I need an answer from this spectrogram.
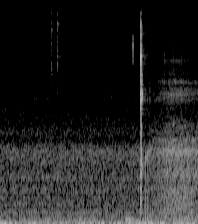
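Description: A single faint mouse click while clicking through a web page: one short, sharp tick over quiet background hiss.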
